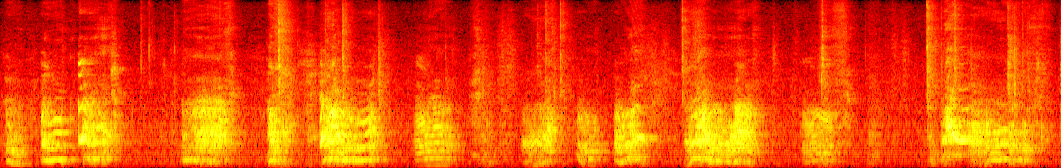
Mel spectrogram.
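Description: Small pug-mix dog barking over and over, roughly once a second at uneven spacing, with growling mixed in.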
